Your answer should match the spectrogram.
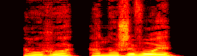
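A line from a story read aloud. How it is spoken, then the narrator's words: Delighted whisper. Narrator (Russian): прошептала она с восторгом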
